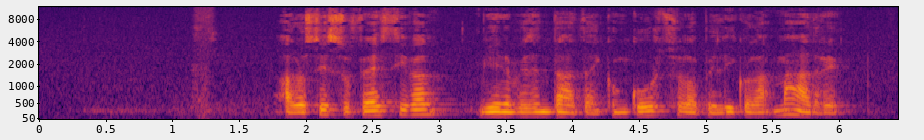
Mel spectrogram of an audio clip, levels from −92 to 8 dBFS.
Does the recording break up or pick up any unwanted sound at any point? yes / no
yes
